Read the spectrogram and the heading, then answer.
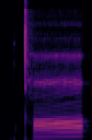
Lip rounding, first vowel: unrounded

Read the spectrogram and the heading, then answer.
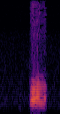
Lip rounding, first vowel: rounded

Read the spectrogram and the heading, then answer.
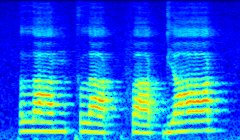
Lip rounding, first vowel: unrounded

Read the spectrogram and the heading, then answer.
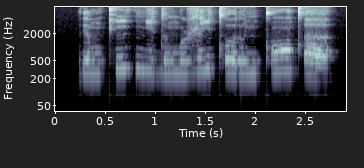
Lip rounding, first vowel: rounded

